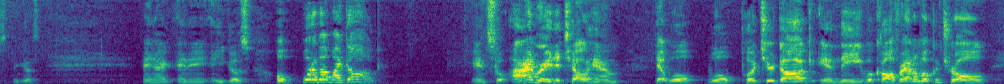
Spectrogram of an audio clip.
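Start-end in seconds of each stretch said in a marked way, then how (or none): 2.8-3.8 voice pitched way up, piping. Speaker retells a man's question during a fingerprinting, imitating his high voice. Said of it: "he has a high voice".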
